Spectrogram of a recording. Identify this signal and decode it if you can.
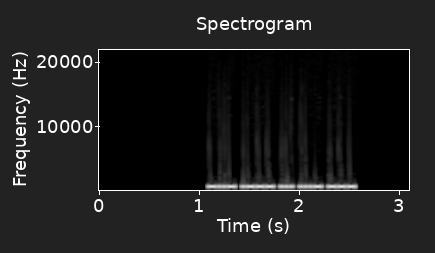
Morse code, heard as a keyed tone, about 48 wpm, 700 Hz. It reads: XJSVO
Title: Code Groups - 5 Letters - 50wpm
